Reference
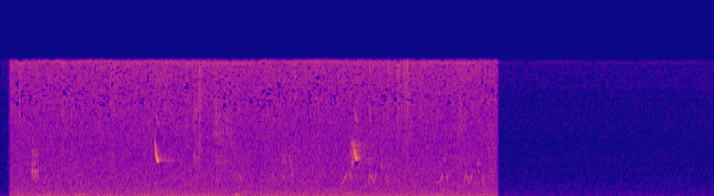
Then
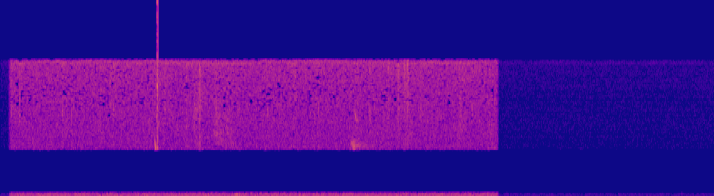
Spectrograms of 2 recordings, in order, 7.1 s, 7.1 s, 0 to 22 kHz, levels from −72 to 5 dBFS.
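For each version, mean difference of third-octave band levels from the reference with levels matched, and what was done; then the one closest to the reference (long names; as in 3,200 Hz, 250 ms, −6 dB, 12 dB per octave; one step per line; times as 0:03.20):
16.5 dB: wrap-around overflow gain 8.5 dB
linear-phase brick-wall band-stop 400–5,300 Hz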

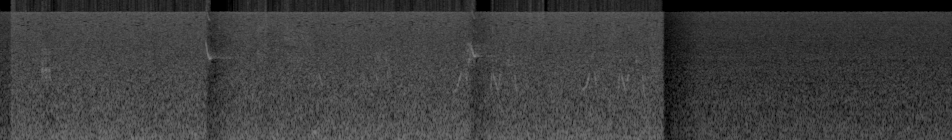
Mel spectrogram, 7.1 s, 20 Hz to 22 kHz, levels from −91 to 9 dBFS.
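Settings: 6.0 dB: downward compressor 5 to 1, threshold −44 dBFS, peak gain reduction 25.5 dB
wave folding −39 dBFS
level +4.5 dB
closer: second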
